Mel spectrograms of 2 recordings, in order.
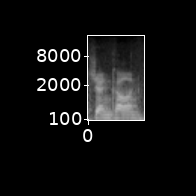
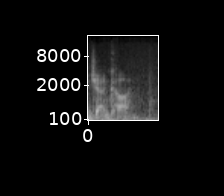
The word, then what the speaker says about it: Gen Con: short words phonetically so I see G and I go Gen gen Gen Con but it's obviously Gen Con we're in America now yeah that's like generation okay so if I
